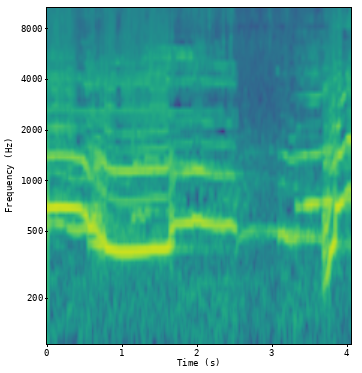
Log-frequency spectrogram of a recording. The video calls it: 늑대 하울링 Wolf Howling sound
